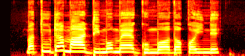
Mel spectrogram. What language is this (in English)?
Kikuyu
